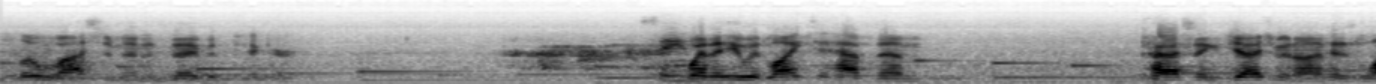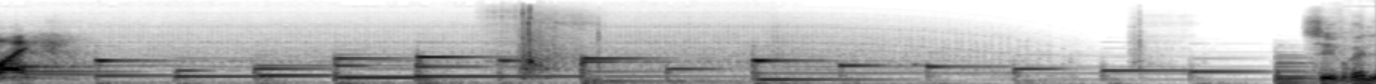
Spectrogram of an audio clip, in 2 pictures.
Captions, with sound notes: of Lew Wasserman and David Picker. Whether he would have liked to have them passing judgment on his life. [film camera rolling]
